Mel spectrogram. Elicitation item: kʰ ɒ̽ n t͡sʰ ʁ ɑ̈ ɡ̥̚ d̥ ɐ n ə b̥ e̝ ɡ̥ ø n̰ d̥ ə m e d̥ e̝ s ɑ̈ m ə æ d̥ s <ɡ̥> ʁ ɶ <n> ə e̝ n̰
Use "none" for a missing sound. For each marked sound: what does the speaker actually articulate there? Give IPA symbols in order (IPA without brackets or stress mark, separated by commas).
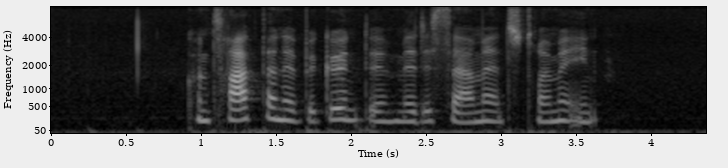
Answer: d̥, m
